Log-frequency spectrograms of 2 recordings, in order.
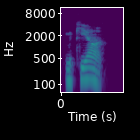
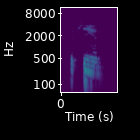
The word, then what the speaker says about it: McKeon: Then we went into your suggested Jack McKeon. – McKeon. – I'll never say it right. – He's never said it right once. – You've nailed it, not saying it correctly. – He is. – Pronounced it every which way but the right way.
